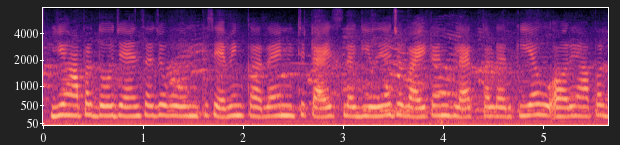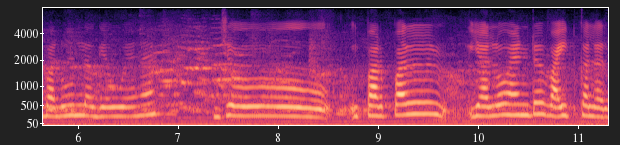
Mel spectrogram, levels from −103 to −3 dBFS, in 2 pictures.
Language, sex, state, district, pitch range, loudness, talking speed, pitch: Hindi, female, Uttar Pradesh, Budaun, 235-260 Hz, -21 LUFS, 195 wpm, 245 Hz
